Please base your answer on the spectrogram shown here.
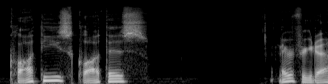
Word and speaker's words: Klothys: Is it like Klothys? Klothys? I never figured out how to pronounce this card correctly. Klothys? I'm allergic to Klothys. I always call him Klothys, but apparently that's not right. Like cloister.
